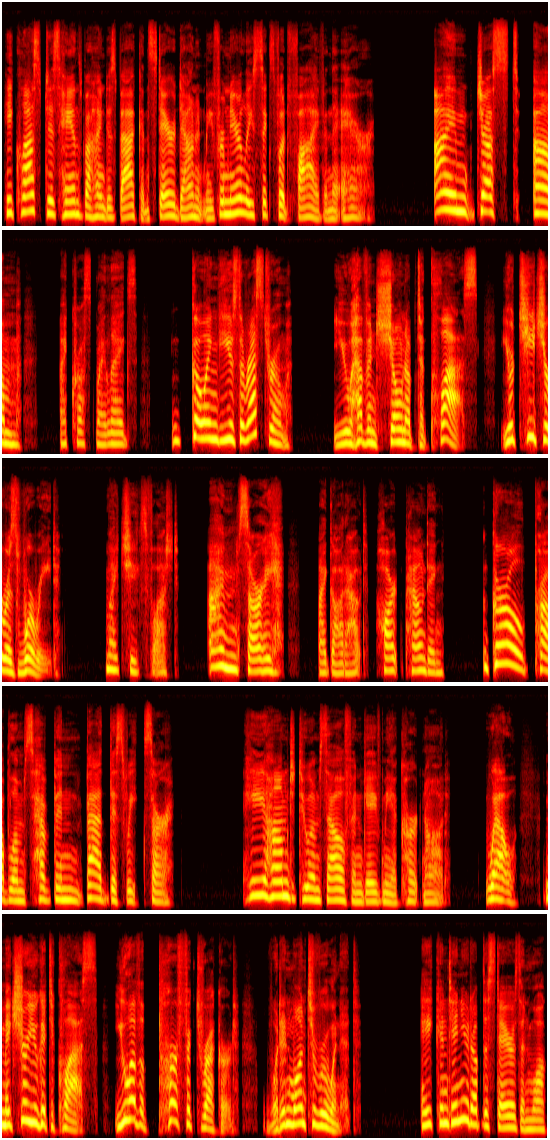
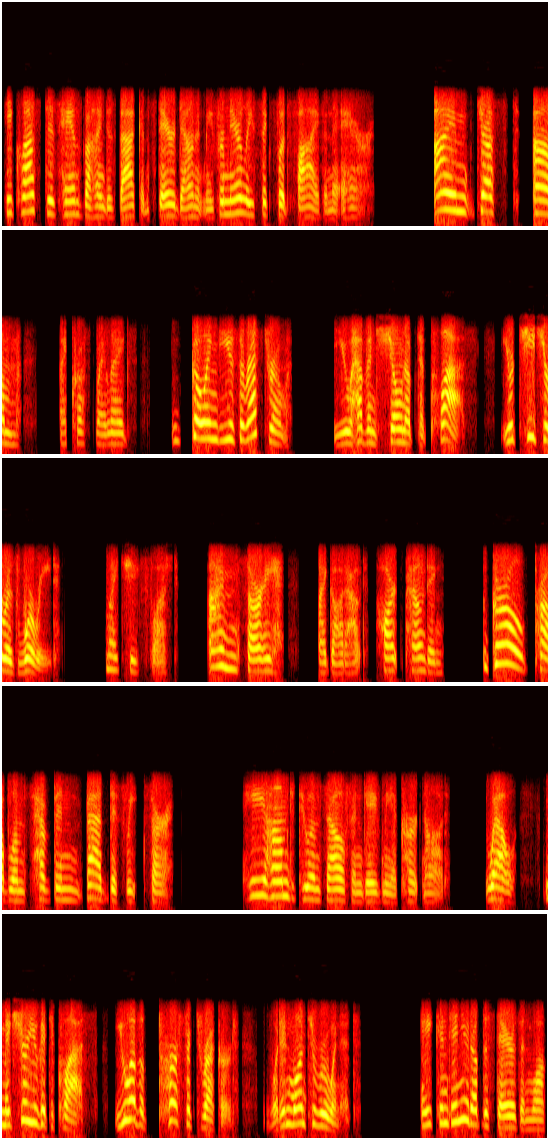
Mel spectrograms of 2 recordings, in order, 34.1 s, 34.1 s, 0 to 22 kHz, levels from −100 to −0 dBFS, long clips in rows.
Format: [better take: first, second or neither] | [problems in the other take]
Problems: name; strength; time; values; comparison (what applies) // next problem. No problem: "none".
first | phone-call audio; poor line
